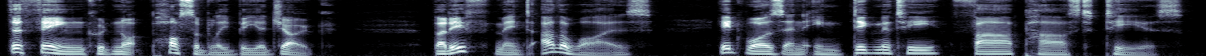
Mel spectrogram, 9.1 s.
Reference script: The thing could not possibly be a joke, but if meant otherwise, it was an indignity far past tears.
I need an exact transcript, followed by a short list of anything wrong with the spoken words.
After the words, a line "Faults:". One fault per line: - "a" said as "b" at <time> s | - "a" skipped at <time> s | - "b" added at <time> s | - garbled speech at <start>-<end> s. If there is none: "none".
The thing could not possibly be a joke, but if meant otherwise, it was an indignity far past tears.
Faults:
none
